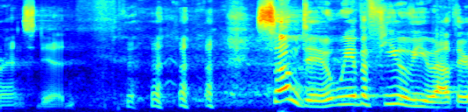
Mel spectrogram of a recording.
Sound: reverend laughing

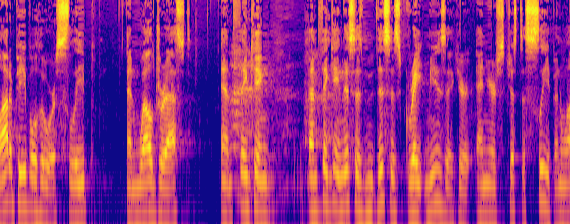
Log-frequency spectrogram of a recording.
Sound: laughter

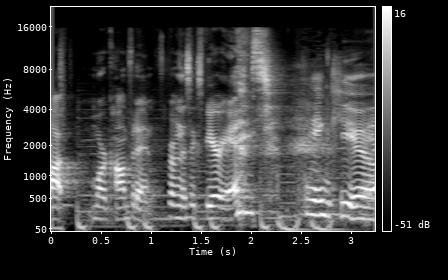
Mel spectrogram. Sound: chuckles

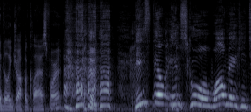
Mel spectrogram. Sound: laughs

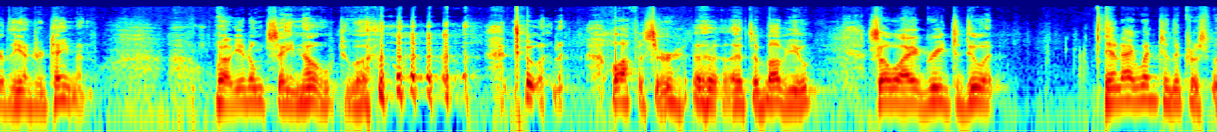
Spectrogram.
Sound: laughter

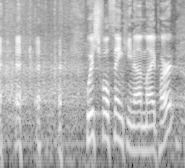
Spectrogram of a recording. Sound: laughter

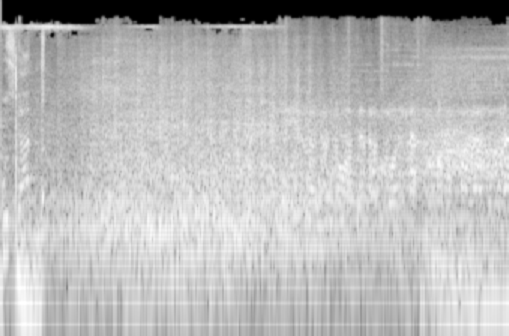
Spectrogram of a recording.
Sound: train rumbles

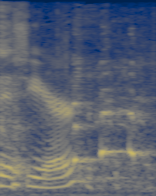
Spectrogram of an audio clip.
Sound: laughter

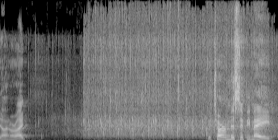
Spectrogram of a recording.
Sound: applause

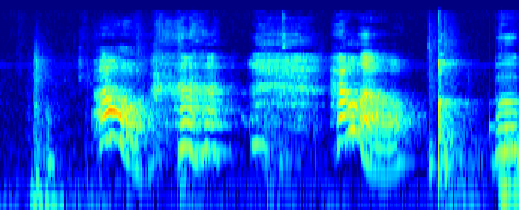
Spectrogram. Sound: laughs

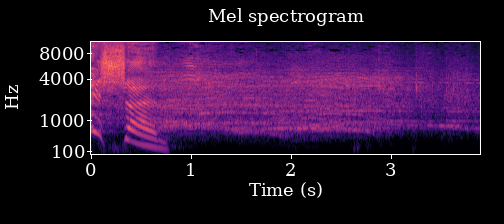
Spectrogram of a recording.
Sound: cheering

